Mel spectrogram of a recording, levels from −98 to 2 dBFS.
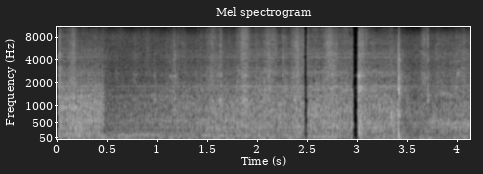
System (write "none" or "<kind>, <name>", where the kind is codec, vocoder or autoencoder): vocoder, Vocos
